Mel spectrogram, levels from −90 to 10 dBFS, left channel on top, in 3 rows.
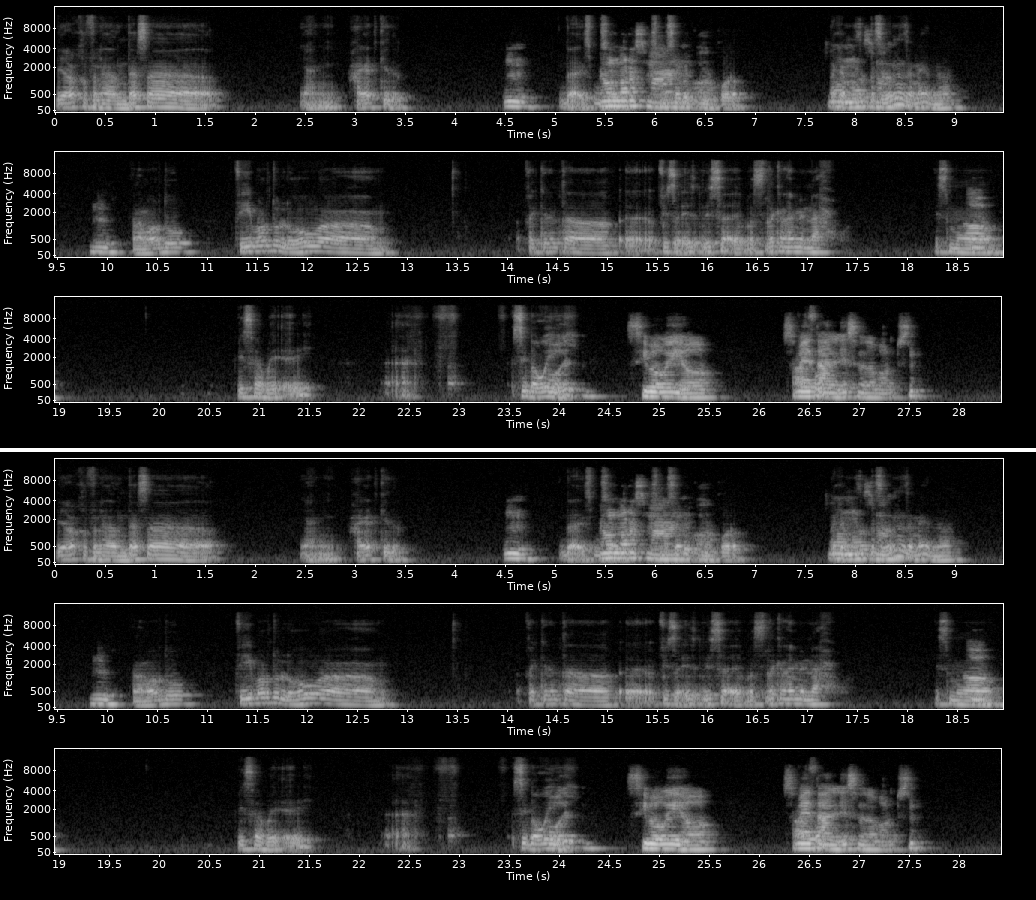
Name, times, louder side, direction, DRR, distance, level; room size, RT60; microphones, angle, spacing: voice 1, 0.0-1.6 2.4-3.5 5.0-6.8 7.7-9.0 10.3-10.8 11.3-12.8 14.2-17.3 18.3-18.9 20.8-21.5 22.2-22.6 22.9-23.0 23.5-24.1 26.3-26.7, equal, 75° left, 1.6 m, -26 dB
voice 2, 5.4-6.6 7.7-8.4 9.8-10.1 18.6-18.8 23.9-24.4 24.7-25.5 26.2-27.5, right 1 dB, 10° left, 1.4 m, -22 dB
6.0 x 4.4 x 4.1 m
head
